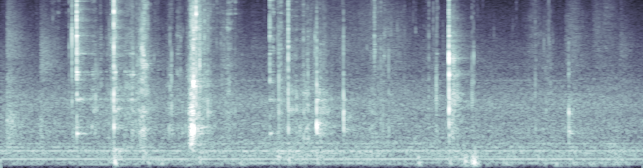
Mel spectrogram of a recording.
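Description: Dishes and metal utensils clinking and clattering: about a dozen sharp knocks, some with a short ring, mostly in the first seven seconds. A steady low hum runs underneath.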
